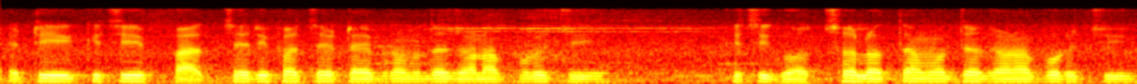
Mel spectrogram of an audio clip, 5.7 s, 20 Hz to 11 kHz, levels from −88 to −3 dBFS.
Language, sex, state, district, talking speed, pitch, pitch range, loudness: Odia, male, Odisha, Khordha, 160 wpm, 120 Hz, 115-125 Hz, -16 LUFS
